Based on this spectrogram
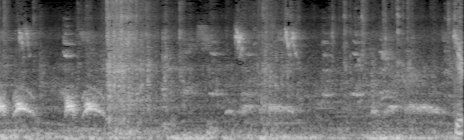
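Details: A newly caught wild spotted dove, already cooing after two days, gives a quick run of soft, low, hooting coos, then fainter coo notes over rustling and wing flaps.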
